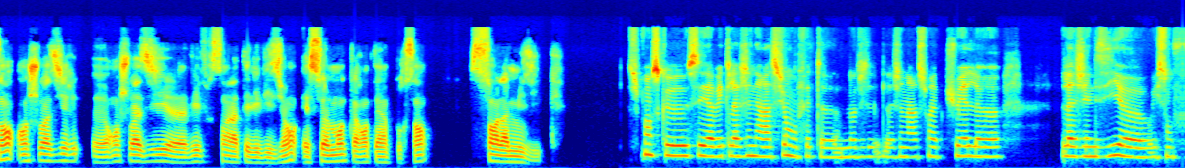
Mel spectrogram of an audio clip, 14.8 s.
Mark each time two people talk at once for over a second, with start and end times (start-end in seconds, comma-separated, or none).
none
